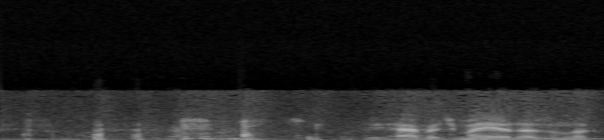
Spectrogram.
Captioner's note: chuckling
